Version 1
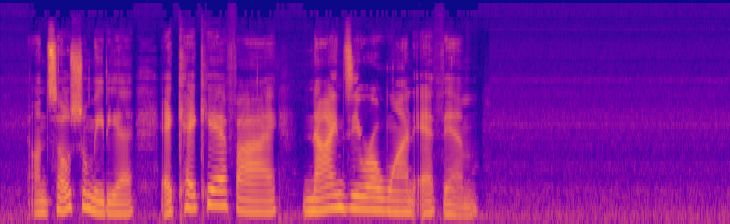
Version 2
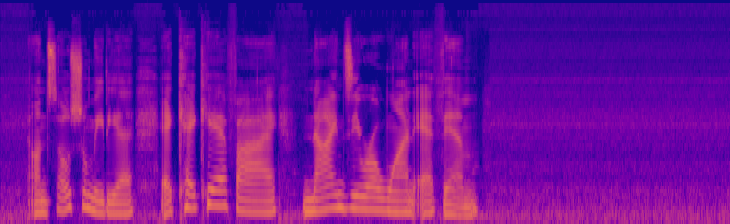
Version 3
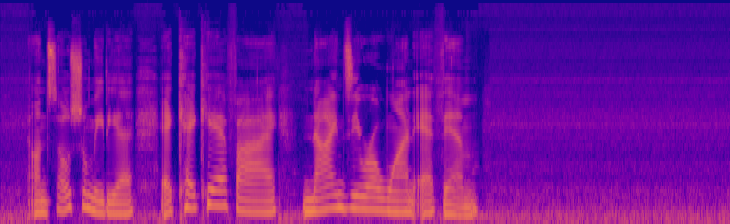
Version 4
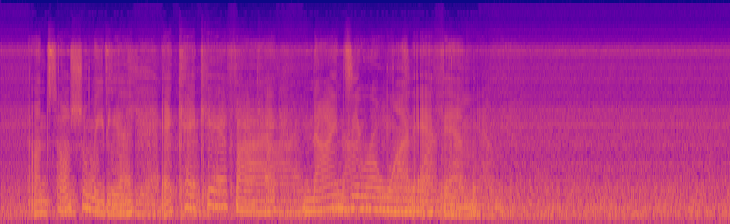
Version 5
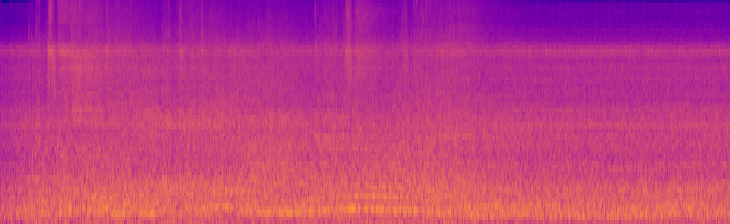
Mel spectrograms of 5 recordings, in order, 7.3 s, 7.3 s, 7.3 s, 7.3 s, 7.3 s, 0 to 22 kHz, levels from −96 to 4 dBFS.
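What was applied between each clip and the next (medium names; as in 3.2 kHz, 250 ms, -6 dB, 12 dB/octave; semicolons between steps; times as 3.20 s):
compression 8:1, threshold -30 dBFS, peak gain reduction 17 dB; trim -2.5 dB
bass shelf 130 Hz +7.5 dB
spectral levelling over time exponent 0.4; echo whose repeats swap between lows and highs 284 ms, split 2.1 kHz, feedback 57%, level -4 dB
wavefolder -27 dBFS; reverberation RT60 1.6 s, pre-delay 78 ms, DRR -2 dB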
